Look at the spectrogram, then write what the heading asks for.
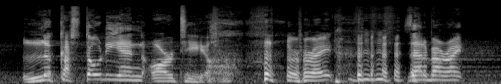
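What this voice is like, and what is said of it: Put-on French lilt. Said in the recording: “Why did you add the French lilt?”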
